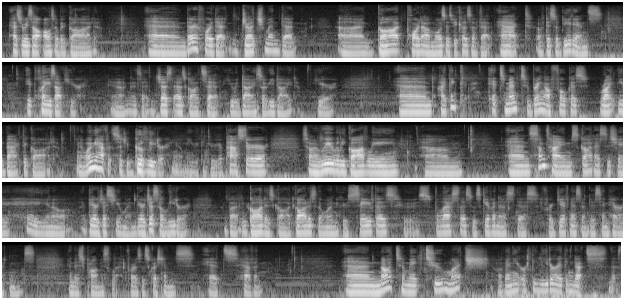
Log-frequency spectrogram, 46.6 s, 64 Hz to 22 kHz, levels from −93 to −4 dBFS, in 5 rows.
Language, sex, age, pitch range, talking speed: English, male, 20-39, 105-125 Hz, 180 wpm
